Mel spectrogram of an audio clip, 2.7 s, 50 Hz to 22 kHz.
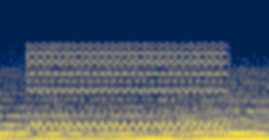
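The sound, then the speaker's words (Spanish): A telephone rings with one continuous electronic ring lasting about two seconds. The tone is steady and bright with many harmonics, set against a low background hum, and nobody speaks. “Y a las 6:30, tal y como esperaba, sonó el teléfono.”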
